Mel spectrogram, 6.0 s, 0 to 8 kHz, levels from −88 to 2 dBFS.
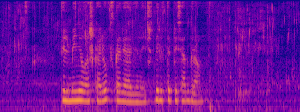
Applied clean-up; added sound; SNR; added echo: none; Water; 18 dB; reverberation time 1.0 s.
